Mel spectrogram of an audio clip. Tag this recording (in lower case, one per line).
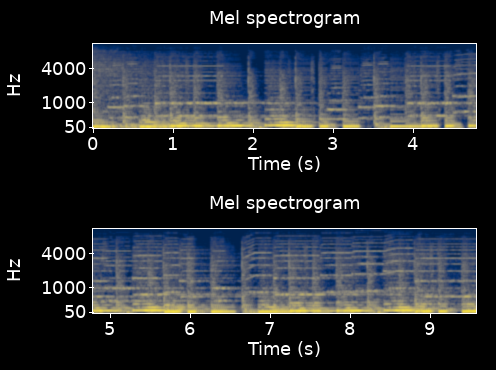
video game music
